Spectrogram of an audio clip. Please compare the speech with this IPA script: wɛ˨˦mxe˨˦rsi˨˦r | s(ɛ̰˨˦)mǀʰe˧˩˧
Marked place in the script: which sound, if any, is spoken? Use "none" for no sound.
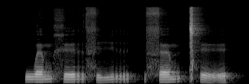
ɛ˨˦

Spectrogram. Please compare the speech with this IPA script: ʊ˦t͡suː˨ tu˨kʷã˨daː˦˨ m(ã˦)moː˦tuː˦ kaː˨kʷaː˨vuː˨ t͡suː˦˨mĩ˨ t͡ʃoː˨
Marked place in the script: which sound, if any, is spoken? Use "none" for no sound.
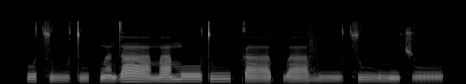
a˦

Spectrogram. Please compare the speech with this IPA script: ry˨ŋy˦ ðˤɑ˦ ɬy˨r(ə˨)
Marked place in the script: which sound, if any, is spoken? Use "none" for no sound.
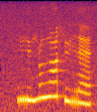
æ˨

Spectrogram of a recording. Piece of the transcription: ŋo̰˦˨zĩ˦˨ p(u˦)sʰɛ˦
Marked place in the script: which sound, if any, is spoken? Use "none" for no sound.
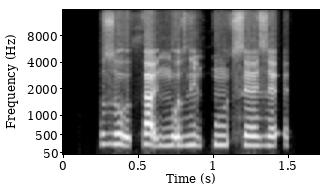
ũ˦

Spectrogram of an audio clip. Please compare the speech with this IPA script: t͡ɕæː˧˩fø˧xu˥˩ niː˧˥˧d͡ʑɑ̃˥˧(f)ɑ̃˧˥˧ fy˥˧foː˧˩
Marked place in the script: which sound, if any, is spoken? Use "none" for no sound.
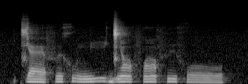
f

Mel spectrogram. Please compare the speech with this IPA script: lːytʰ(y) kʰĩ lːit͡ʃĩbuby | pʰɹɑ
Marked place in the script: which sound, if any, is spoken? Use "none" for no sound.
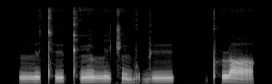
y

